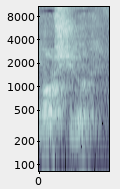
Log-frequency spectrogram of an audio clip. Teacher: you're pronouncing what corresponds to the letter S in the spelling of the word horse, you're pronouncing it as a sh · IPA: /ˋhɔːʃʃuː/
